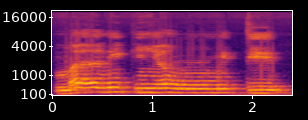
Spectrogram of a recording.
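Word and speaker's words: مالك يوم الدين: Ada yang e maliki yaumiddin ma ada yang pendek ada yang panjang. Ini mananya panjang.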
